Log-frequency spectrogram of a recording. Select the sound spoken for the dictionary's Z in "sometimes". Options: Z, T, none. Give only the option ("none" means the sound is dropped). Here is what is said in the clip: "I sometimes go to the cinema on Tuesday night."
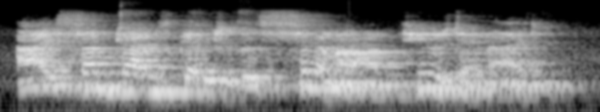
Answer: Z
